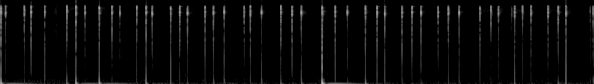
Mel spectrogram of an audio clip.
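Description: A small, rounded, gray-speckled glazed ceramic cat figurine, held in one hand, is tapped and scratched on its back with long metallic-chrome nails. About 45 quick, sharp, bright clicks come in an irregular rapid stream, each dying almost instantly. Brief soft scratching rasps fill a few of the gaps over a faint low hum.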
